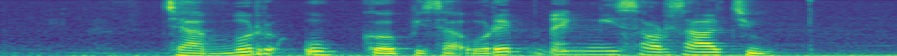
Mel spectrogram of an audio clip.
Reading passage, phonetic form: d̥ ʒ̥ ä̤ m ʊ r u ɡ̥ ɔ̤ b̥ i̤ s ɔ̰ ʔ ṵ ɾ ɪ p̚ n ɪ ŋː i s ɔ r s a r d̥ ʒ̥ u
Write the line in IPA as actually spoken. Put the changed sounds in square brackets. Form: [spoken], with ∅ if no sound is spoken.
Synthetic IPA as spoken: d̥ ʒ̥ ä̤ m ʊ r u ɡ̥ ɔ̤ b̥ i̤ s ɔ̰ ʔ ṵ ɾ ɪ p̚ n ɪ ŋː i s ɔ r s a [l] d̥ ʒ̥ u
